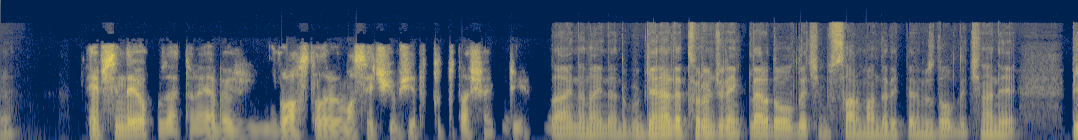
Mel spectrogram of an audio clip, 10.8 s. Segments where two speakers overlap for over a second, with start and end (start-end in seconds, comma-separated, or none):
none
